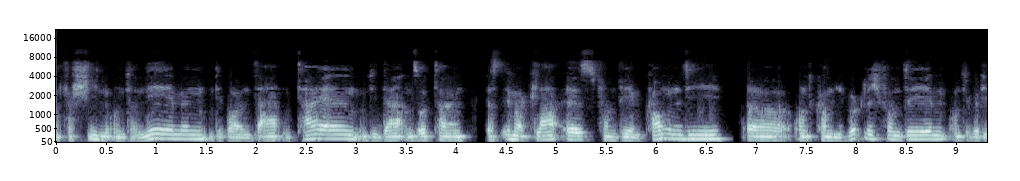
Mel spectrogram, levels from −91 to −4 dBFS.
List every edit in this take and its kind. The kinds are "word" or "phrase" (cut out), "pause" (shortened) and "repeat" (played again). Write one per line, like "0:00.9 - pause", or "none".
0:04.2 - pause
0:06.8 - pause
